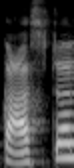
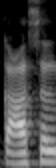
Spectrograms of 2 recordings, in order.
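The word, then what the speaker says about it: castle: पूरे को और जो टी है इसमें वो साइलेंट है। जैसे इसको कास्टल नहीं पढ़ेंगे। कासल पढ़ेंगे।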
